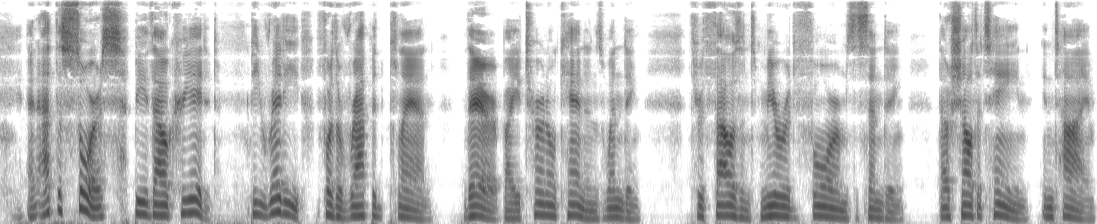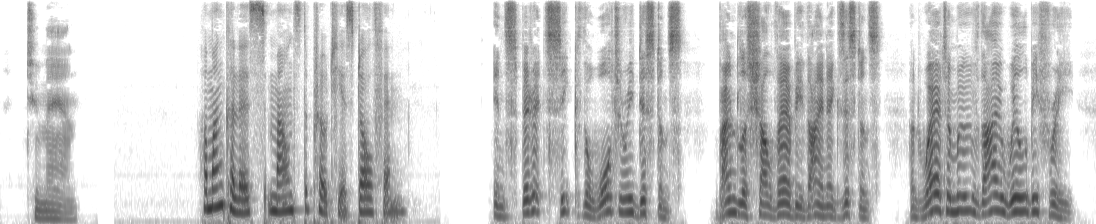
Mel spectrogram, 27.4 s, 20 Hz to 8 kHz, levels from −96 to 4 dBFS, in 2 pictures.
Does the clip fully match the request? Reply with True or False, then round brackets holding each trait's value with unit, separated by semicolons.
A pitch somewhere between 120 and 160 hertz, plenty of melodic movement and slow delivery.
True (135 Hz; 7.2 semitones; 125 wpm)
